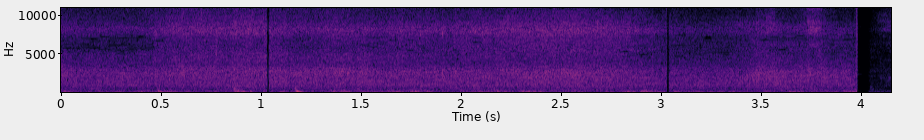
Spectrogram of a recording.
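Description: Small waves washing onto a sandy beach, with wind buffeting the microphone in irregular low gusts.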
